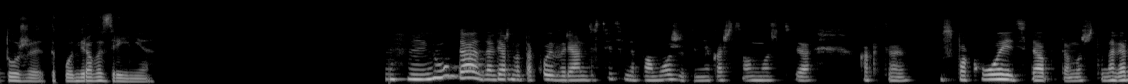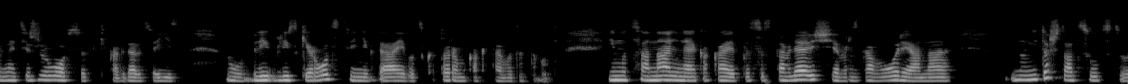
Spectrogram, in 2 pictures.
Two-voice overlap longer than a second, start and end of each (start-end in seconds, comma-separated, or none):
none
